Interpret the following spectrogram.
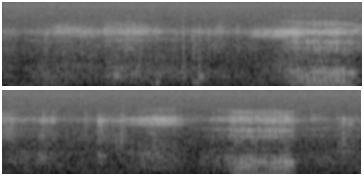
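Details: An adult man asleep on a sofa after drinking too many beers gives rhythmic rattling snores on each in-breath, about three breaths in nine seconds, with quieter breathing between.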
